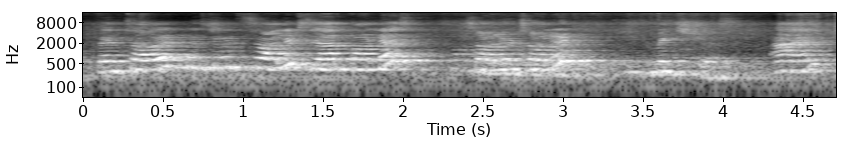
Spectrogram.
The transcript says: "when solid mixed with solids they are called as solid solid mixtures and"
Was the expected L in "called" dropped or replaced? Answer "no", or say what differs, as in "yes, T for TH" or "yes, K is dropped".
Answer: yes, N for L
